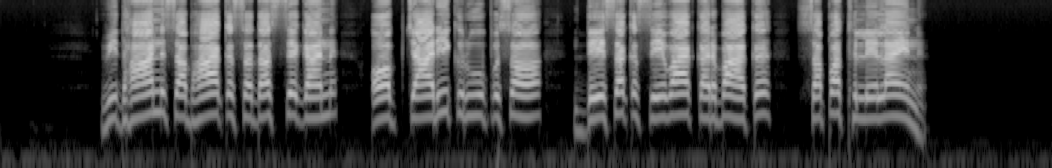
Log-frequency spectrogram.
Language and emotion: Maithili, neutral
